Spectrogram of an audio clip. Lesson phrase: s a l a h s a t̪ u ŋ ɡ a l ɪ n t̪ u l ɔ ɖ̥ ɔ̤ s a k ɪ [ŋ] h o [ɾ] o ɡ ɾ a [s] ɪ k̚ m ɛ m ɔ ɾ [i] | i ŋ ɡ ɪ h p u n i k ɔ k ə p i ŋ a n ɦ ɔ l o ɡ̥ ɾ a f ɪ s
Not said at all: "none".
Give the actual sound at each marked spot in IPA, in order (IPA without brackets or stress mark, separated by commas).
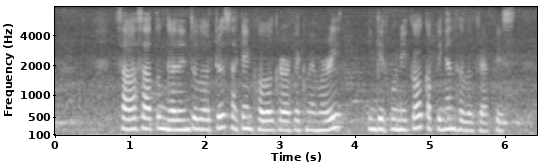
ŋ, l, f, i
